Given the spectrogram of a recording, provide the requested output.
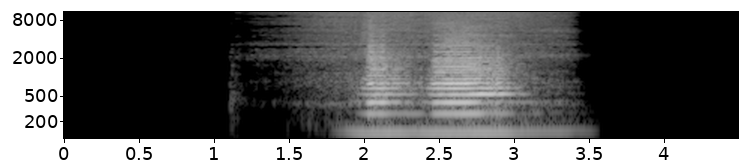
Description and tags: Displacement chair
chair, room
